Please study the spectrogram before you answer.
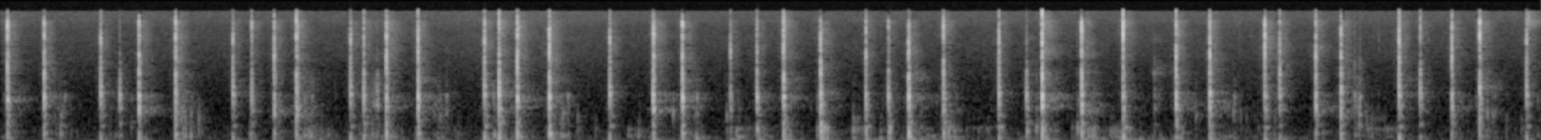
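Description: Long nails squeeze and scratch thin, clear pink plastic packaging wrapped around a round makeup sponge. The result is a quick, irregular run of sharp, dry crinkles and clicky taps. Each is brief and bright with a soft low thump underneath.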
